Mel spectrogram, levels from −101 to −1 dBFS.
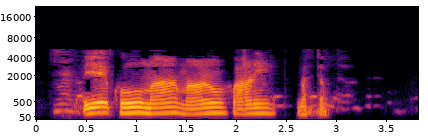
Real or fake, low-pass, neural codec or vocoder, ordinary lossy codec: fake; 5.4 kHz; autoencoder, 48 kHz, 32 numbers a frame, DAC-VAE, trained on Japanese speech; MP3, 24 kbps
